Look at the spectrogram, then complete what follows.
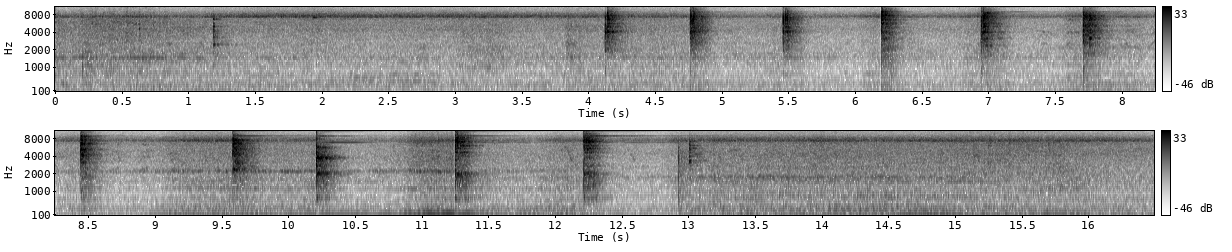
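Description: Hammer blows on a red-hot steel rod held on an anvil block: about a dozen sharp, ringing strikes, evenly spaced a little under a second apart, starting about four seconds in and stopping shortly past the middle. A steady low hum runs underneath.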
